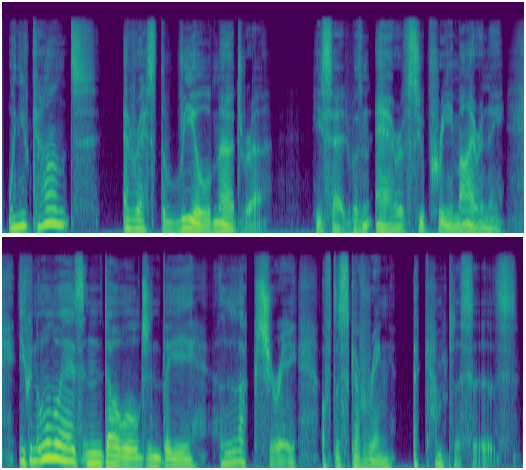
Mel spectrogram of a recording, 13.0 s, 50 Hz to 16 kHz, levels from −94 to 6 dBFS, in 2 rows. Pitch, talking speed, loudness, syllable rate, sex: 120 Hz, 115 wpm, -18 LUFS, 4.0 syllables/s, male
